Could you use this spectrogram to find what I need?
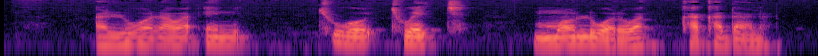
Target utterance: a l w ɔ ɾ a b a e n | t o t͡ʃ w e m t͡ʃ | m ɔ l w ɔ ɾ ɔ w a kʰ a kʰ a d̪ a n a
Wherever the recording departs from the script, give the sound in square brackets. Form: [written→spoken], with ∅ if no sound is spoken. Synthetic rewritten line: a l w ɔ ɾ a [b→w] a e n | [t→t͡ʃ] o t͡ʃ w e [m→∅] t͡ʃ | m ɔ l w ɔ ɾ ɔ w a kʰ a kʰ a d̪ a n a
